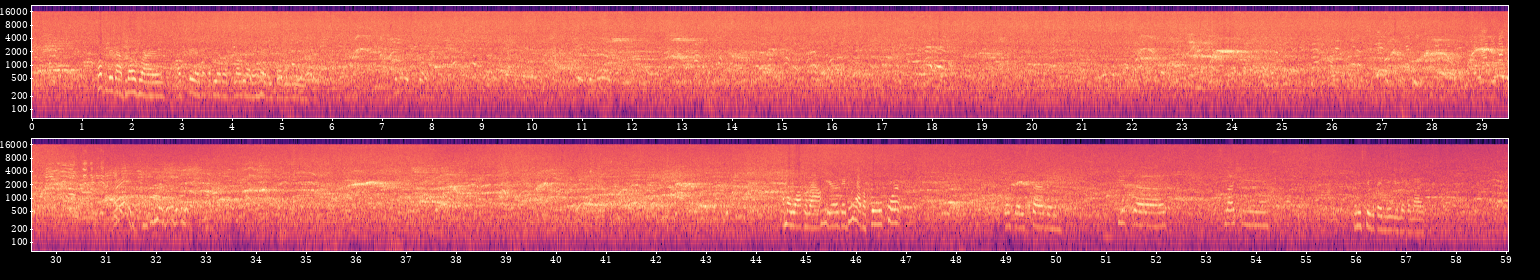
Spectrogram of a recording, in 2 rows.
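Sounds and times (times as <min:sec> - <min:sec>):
children's voices: 0:00.0 - 0:59.0
water pouring and splashing: 0:00.0 - 0:59.0.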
